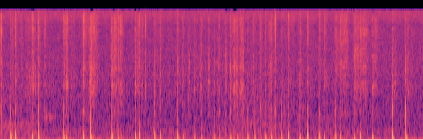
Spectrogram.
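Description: A dry kitchen foam sponge is tapped with fingers and nails, giving a quick, uneven series of about nineteen soft, dull taps over a faint steady hum. Each tap is low and muffled, with almost no high end, and dies away instantly with no ring.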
